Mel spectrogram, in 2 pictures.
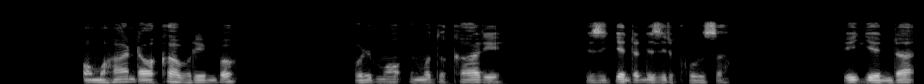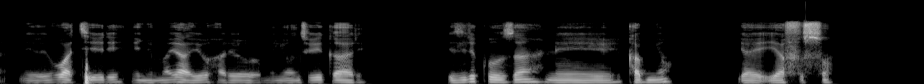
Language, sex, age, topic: Kinyarwanda, male, 50+, government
